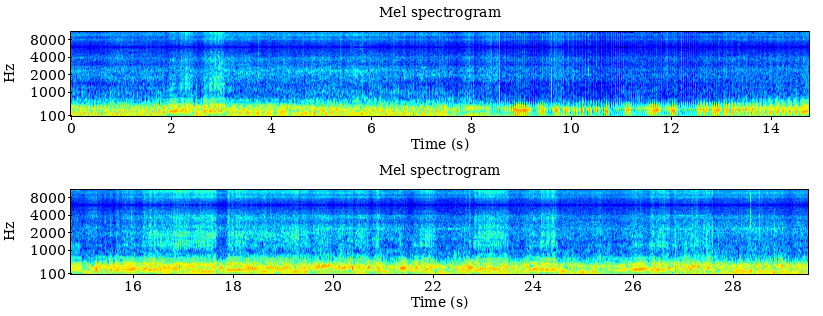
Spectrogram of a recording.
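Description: Motocross bike engine heard from onboard, revving up and down again and again as the rider opens and closes the throttle and shifts, with a stretch of steady high revs about ten seconds in.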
